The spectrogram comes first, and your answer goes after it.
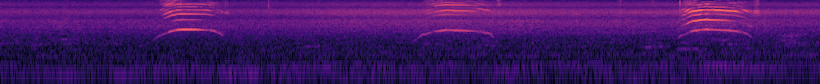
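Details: Kitten calling for its mother cat, giving three bright, arched meows about two seconds apart, each swelling up and falling away, with low background rumble throughout.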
